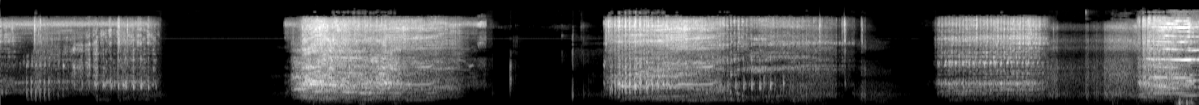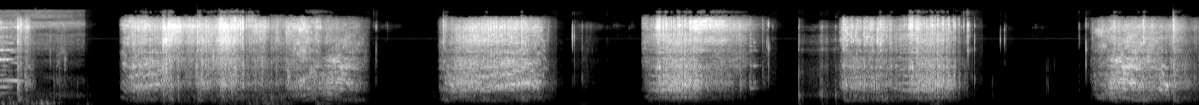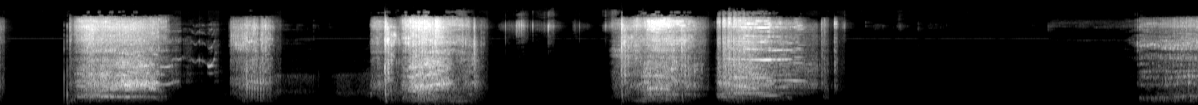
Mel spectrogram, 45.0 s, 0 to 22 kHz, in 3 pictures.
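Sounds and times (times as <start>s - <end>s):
harsh dinosaur calls: 14.2s - 15.9s.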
